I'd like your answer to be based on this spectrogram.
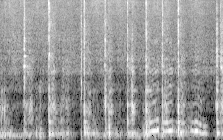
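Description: A spatula stirs and scrapes vegetables, including broccoli and sweet peas, being sautéed in a pan for beef chop suey. Sharp scraping strokes come every few tenths of a second over a soft sizzle.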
